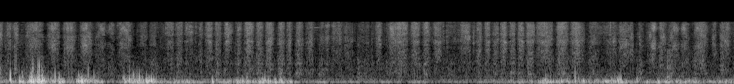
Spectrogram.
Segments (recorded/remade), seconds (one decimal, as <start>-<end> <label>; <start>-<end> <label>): 0.0-7.3 recorded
